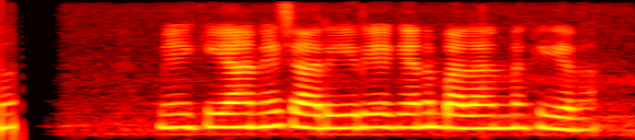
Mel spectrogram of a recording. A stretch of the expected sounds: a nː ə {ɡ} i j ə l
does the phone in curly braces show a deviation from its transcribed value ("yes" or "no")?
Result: yes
